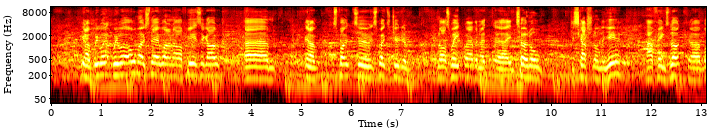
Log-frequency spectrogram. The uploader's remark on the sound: at the Misfits press conference in Leeds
